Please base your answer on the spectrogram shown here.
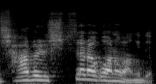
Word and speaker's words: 샤를: 그 왕정이 부활 했을 때 굉장히 도망 이 샤를 14 라고 하는 왕인데 발음을 주의해야 됩니다 자를 10세 이 샤를 10세가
